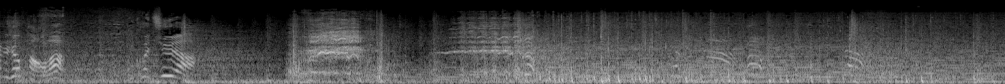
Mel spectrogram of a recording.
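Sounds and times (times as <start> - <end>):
film score music: 0.0 - 10.0
horse whinnying: 2.9 - 5.6
galloping hooves: 2.9 - 10.0.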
